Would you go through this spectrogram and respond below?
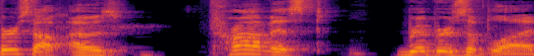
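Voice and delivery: ordinary talk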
